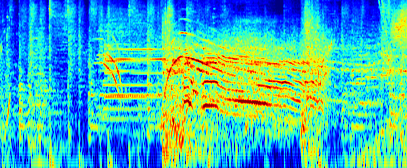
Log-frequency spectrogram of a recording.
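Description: Cartoon score music punctuated by crash and impact sound effects: three sharp hits, with sliding whistle-like tones that rise and fall about a second in.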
